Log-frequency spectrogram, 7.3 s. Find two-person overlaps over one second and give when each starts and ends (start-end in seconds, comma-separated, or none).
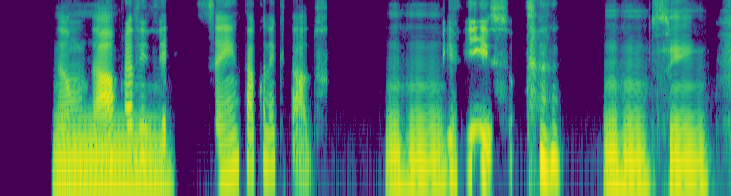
0.5-1.8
